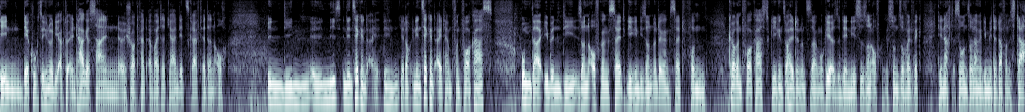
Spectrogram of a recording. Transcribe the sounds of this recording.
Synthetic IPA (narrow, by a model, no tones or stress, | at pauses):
d̥eːndeːɐkʰʊk̚tz̥ɪçnuːɐdiːʔa̰ktuʔɛ̰ləntʰaːɡəst͡saːlənʔɛːʃɔɐtkʰaɐtɛɐvaɪtɐtja̰ːjɛt͡stɡ̥ʁaɪfteːɐdana̰ʊx | ʔɪndi | neɪndeːnsɛkntɪnjadɔχʔɪ̰ndeːnsɛkɔntʔa̰ɪtʰəmfɔnfɔːɐkʰaːst͡sʔʊmdaːʔeːbəndiːzɔnəna̰ʊfɡ̥aŋst͡saɪtɡ̥eːɡən̩diːzɔnənʔʊntɐɡaŋst͡saɪtfɔm | kʰœʁəntfɔːɐkʰaːstɡ̥eːɡən̩t͡suhaltənʊntt͡su̥zaːɡŋ̩okʰeːʔalzodeːɐnɛːçstəzɔnənʔa̰ʊfɡ̥aŋɪstzoːʊntz̥oːvaɪtv̥ɛkd̥iːnaχtɪ̥stz̥oːʊntz̥oːlaŋədiːmɪtədafɔnɪst̚d̥a̰ː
